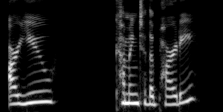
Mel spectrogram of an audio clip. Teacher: Listen to how the voice rises at the end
